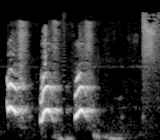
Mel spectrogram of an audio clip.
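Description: A dog barks three times in quick succession, loud, each bark sharp with a harmonic yelp quality, followed by a brief soft noise at the end.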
